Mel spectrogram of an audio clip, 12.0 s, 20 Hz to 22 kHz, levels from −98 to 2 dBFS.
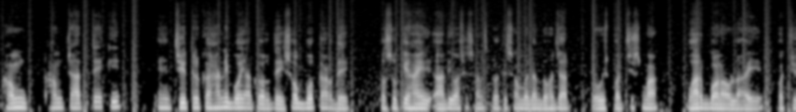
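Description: Overdone noise removal runs throughout: bands near the estimated noise floor are cut hard, leaving a near-silent background with twinkling specks.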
